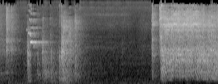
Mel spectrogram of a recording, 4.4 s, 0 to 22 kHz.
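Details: Ferris zero-turn mower that sat 3 years in a barn, battery installed, choke on, operator on seat: few short cranking bursts with pauses, then catches and runs steadily; normal start despite reported need for a fuel pump.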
